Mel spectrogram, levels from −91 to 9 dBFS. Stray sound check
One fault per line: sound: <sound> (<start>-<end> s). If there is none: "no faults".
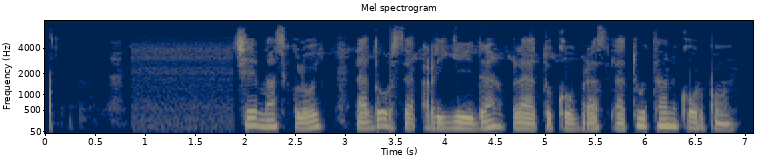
no faults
